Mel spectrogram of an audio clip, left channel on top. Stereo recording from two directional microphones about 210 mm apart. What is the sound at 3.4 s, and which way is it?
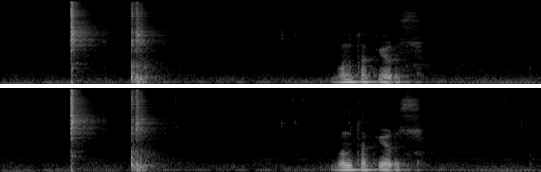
Speech, 40° right (ahead or behind).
